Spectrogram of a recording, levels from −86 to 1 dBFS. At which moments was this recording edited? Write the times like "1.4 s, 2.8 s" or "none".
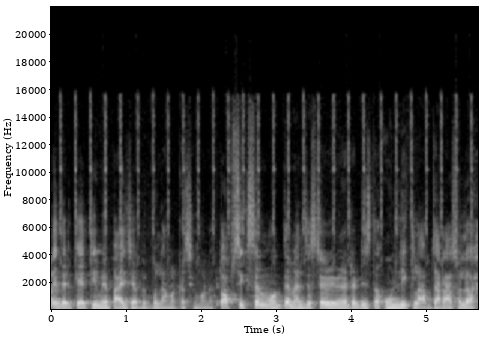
2.2 s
